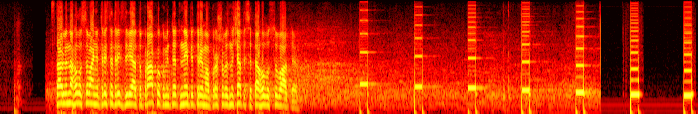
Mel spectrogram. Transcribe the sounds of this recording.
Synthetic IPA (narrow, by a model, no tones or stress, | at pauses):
st̪ɑwlʲɪnɐɦɔlˠɔsʊʋɑnʲːɐt̪ɾɪst̪ɐt̪ɾɪt͡sʲd̪eʋjat̪ʊʊpɾɑwkʊkɔmʲit̪ɛt̪nɛpʲid̪̚t̪ːɾɪmɐwpɾɔʃɔʋɪznɐt͡ʃɑt̪ɪsʲɐt̪ɐɦɔlˠɔsʊʋɑt̪ɪ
